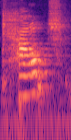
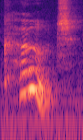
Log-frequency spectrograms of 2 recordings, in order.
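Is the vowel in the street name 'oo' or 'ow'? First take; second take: ow; oo. First: The vowel sounds like 'ow' in cow. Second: The vowel sounds like 'oo' in moon. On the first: This is the ordinary spelling-based pronunciation. "It is spelled couch" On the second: This is how the locals say the name. "everyone around here calls it Cooch"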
